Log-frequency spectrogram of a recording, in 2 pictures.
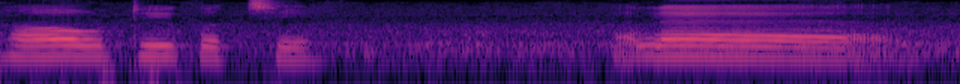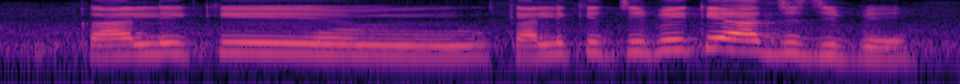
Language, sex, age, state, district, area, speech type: Odia, female, 30-45, Odisha, Malkangiri, urban, spontaneous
